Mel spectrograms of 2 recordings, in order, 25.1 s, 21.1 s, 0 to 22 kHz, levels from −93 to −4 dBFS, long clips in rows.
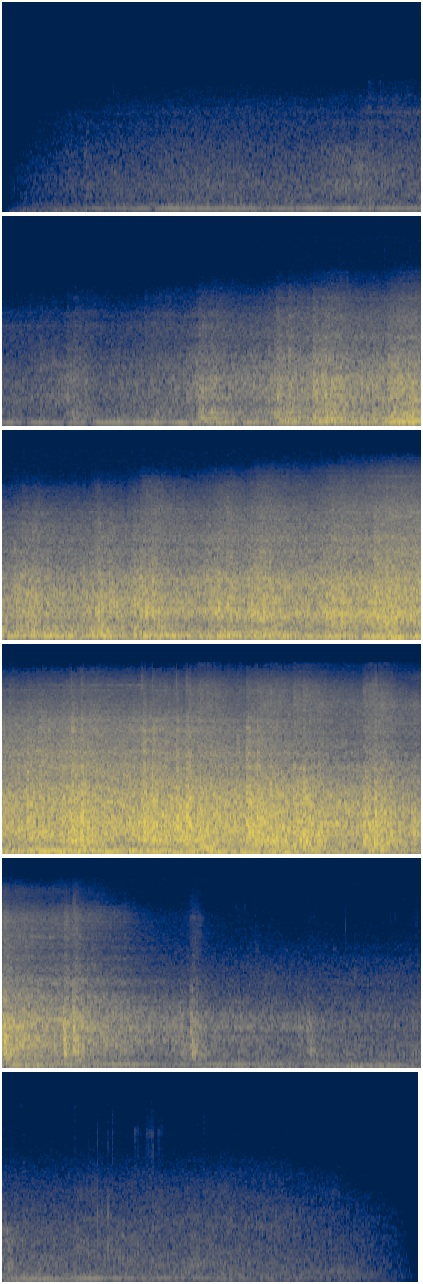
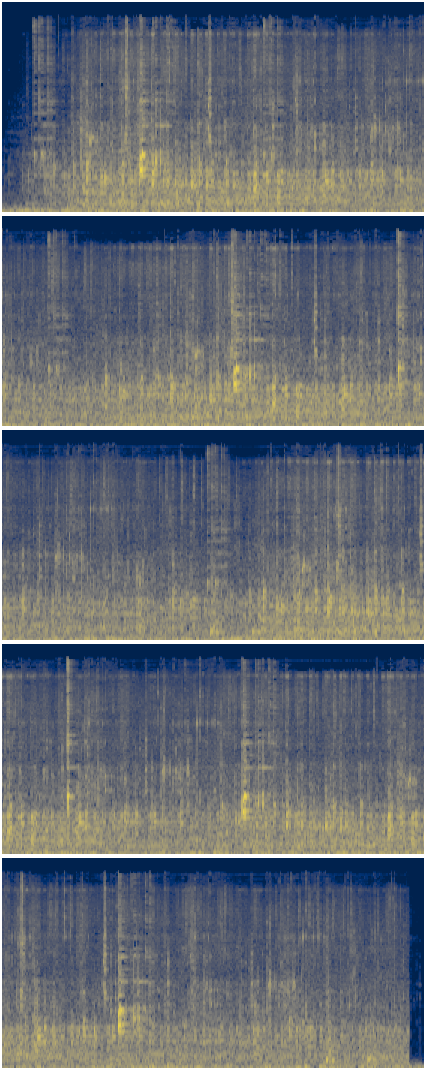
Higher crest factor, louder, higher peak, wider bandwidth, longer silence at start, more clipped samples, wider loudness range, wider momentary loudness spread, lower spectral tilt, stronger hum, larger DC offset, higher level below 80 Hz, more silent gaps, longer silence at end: about the same, 22 dB vs 24 dB; first, -18 LUFS vs -26 LUFS; about the same, 0 dBFS vs 0 dBFS; second, 13 kHz vs 17 kHz; first, 5.55 s vs 0 s; neither; first, 20 LU vs 5 LU; first, 21 LU vs 11 LU; first, -6 dB/octave vs -4 dB/octave; neither; second, under 0.1% vs 0.3%; about the same, -32 dBFS vs -36 dBFS; neither; first, 5.2 s vs 0 s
